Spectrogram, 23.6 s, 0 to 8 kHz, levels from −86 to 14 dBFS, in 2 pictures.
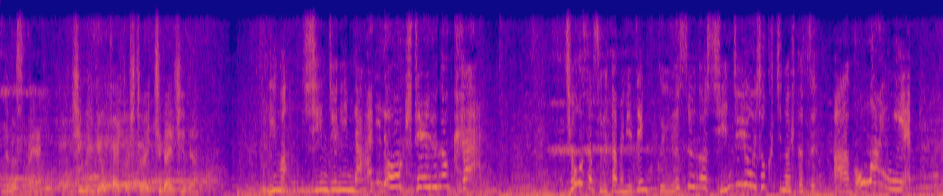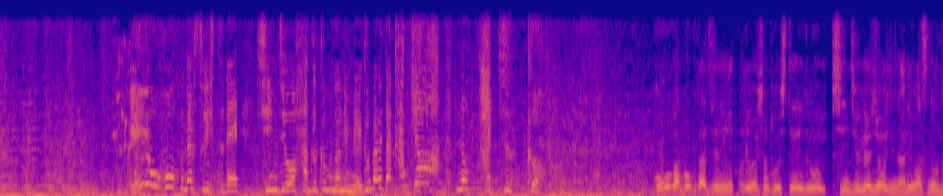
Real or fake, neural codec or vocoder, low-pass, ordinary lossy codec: fake; codec, 16 kHz, 4 kbps, FreqCodec, smaller model; 7.2 kHz; Opus, 64 kbps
